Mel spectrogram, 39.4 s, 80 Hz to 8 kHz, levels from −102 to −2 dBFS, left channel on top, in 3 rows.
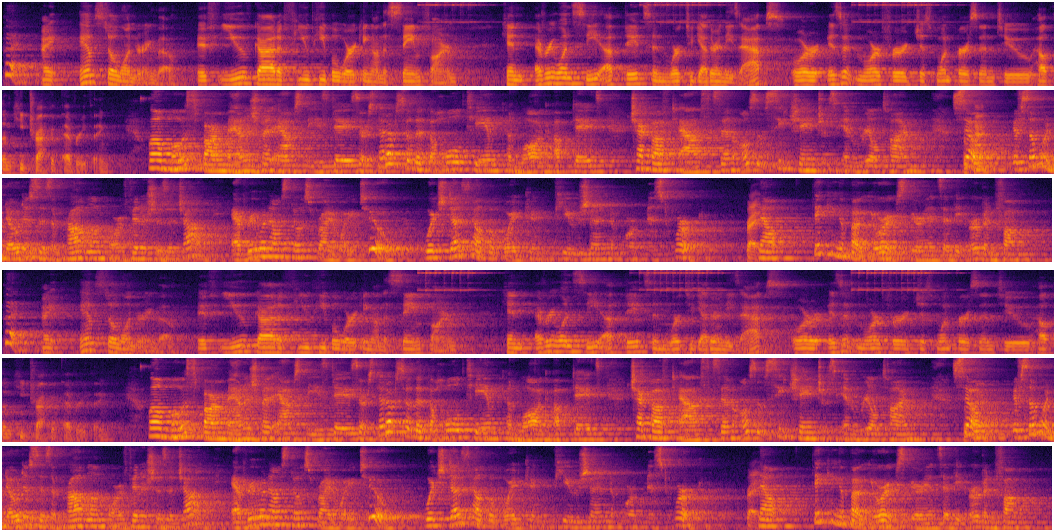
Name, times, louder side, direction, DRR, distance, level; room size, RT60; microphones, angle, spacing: voice 1, 1.0-2.2 2.4-5.7 6.3-14.5 25.3-25.5 35.6-35.8, left 4 dB, 50° left, 7 dB, 0.4 m, -30 dB
sound 1, 5.2-6.0 7.8-9.0 10.6-12.0 13.9-14.0, right 3 dB, 45° right, 2.5 m, -42 dB
voice 2, 14.7-25.4 25.8-28.8 29.2-31.2 31.6-34.9 35.7-36.0 36.4-38.9, equal, 15° right, -2 dB, 1.7 m, -29 dB
22.0 x 8.2 x 2.6 m, 2.3 s
head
